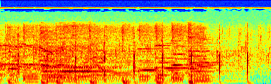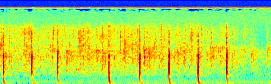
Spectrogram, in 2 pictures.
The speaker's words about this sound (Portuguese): Minhas senhoras e meus senhores, uma grande salva de palmas para Adolf Hitler.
